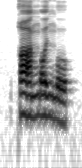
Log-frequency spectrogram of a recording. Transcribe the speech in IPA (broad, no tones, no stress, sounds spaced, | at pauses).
q a ŋ ɔ ɪ̯ ŋ o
